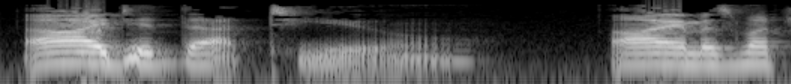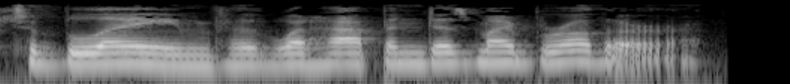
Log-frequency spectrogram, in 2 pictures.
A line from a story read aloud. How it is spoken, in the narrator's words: as she was retching up her breakfast of fruit, the skull said in a low, depressed tone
